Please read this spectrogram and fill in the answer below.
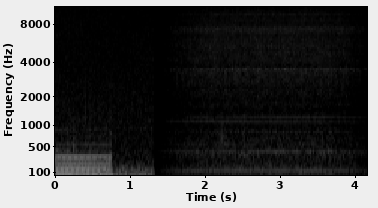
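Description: The final chord of a solo acoustic guitar rings out, dies away and stops abruptly just over a second in. Faint tape hiss with a low steady hum follows, from the playback of the 1964 reel-to-reel master tape.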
